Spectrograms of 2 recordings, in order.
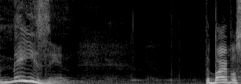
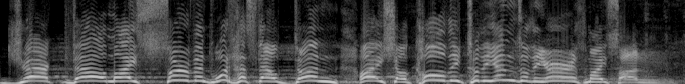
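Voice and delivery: grand voice of God; 7 semitones higher than usual. Pretend. Preacher mocks expected thunderous God, booming. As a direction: boom it out like a mountain-splitting God. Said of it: "speak it like".

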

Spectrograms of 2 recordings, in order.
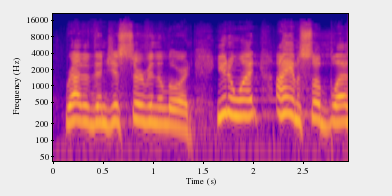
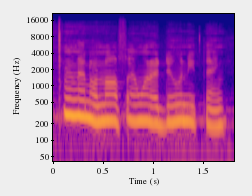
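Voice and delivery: soft, quick, half-hearted mumble; mock reluctance; 7 dB quieter, faster than usual. Preacher mimicking Christians unwilling to serve, mock-reluctant. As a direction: play someone who can't be bothered, quietly.

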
